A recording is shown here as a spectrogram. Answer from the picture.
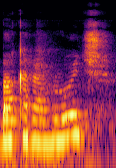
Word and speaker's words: Baccarat Rouge: This is a dupe of the Baccarat Rouge.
